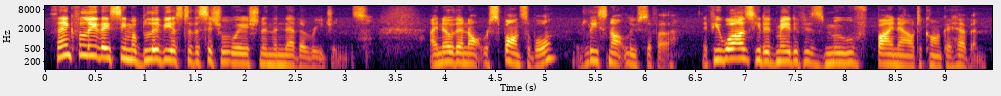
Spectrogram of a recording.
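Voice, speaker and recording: Woman as a knowing muse from heaven, lowish voice, wry n a bit exasperated, script read. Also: expressive, fairly quick, a bit bright, no room sound. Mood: wry explaining. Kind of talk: table read of a film script.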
